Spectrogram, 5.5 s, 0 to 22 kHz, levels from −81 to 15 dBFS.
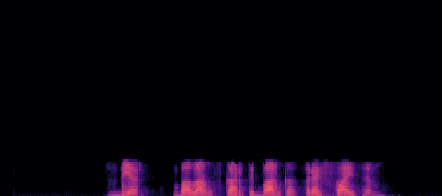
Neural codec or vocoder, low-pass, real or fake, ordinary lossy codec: none; 7.2 kHz; real; AAC, 16 kbps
